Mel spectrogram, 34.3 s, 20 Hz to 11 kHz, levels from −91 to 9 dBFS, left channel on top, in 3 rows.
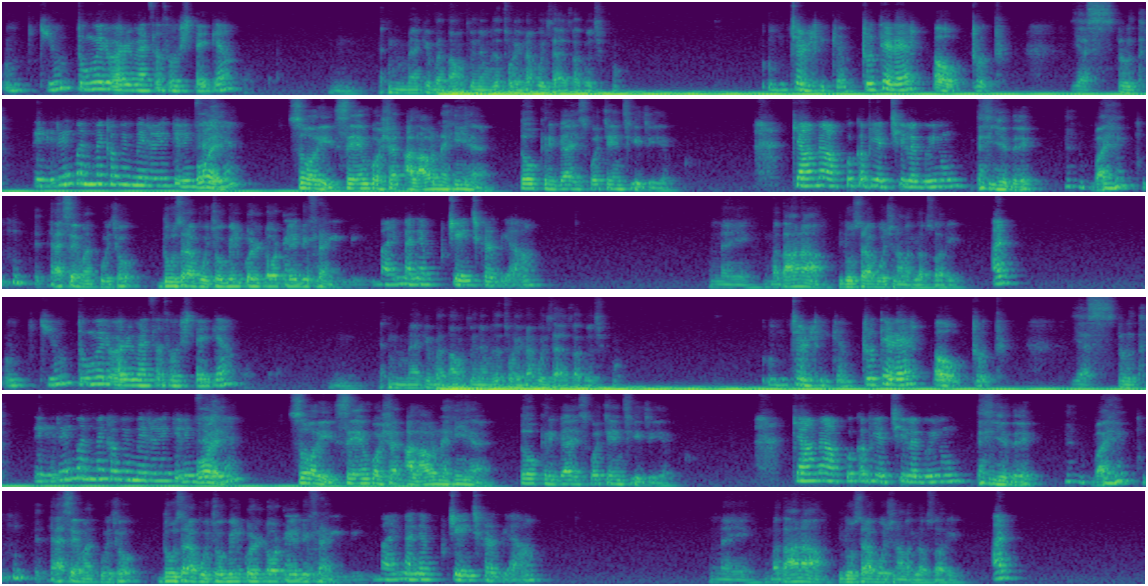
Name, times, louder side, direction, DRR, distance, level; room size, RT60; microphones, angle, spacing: voice 1, 0.0-2.3 7.7-9.8 11.8-13.8 19.0-21.0 25.7-25.9 26.6-28.2 32.8-32.9, left 1 dB, 60° left, 1 dB, 1.1 m, -22 dB
voice 2, 3.8-6.0 10.7-11.4 13.4-13.7 14.3-16.3 16.6-18.1 21.2-21.7 22.1-22.7 23.4-24.2 24.4-26.2 29.9-32.4, left 1 dB, 20° left, 0 dB, 0.5 m, -22 dB
sound 1, 4.3-16.2, equal, 85° left, 0.9 m, -18 dB
3.0 x 2.5 x 2.5 m, 0.29 s
head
